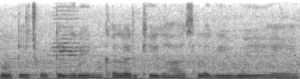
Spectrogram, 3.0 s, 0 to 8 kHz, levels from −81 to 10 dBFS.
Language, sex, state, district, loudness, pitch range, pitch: Hindi, female, Uttar Pradesh, Lucknow, -14 LUFS, 190-200 Hz, 195 Hz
